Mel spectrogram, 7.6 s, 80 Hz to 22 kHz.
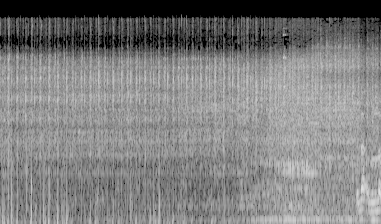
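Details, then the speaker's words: Yamaha Sniper 135 after a top-end overhaul for coolant damage and wrong timing. Sharp, fast metallic rocker ticking because no oil reaches the top end; oil pump and passages are to be checked. Valvetrain clatter from lack of lubrication. "[Musika] lubrication yan walang walang lubrication ng langis mga to kasi ito [Musika] yun kung itong lubrication ng langis yan itong butas na to kung diyan lalabas ang langis papasok dito"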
